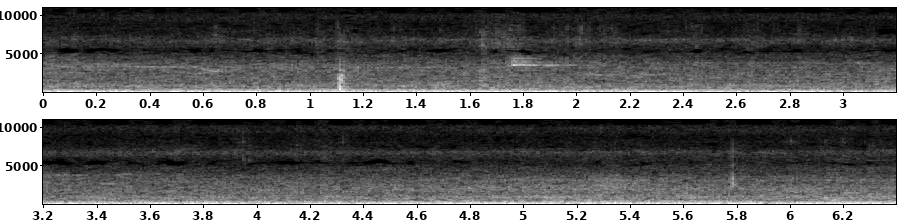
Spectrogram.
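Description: Steady rumble of road traffic, with a single sharp click about a second in.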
